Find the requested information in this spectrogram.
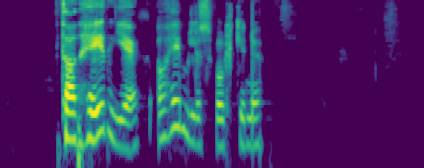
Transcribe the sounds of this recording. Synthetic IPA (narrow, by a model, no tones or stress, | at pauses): θaðɦeːjɾjɛɣawɦeːjmɪlɛsfowl̥cɪnʏ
